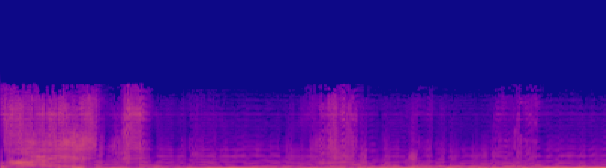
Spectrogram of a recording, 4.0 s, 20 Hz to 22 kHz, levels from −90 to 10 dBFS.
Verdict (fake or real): fake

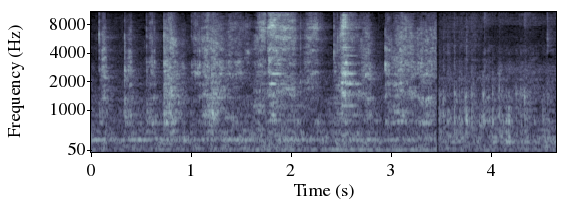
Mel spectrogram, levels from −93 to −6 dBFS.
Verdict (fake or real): real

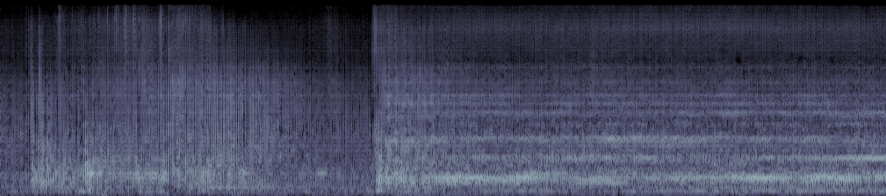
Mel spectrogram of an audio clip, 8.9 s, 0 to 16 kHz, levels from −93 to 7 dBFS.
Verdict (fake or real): fake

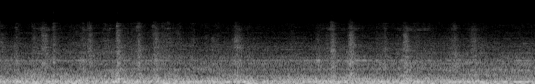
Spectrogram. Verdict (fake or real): real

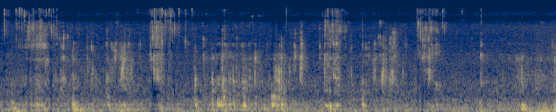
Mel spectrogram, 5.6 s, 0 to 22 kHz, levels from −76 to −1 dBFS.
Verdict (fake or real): real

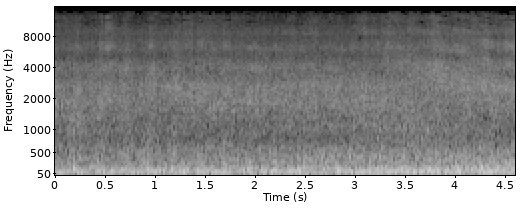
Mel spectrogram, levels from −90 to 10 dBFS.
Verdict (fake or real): real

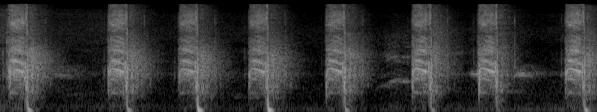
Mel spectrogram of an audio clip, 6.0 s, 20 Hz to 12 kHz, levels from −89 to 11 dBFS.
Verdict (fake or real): real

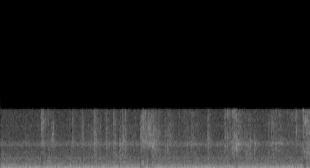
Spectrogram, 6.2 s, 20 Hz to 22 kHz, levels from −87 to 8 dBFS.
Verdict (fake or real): real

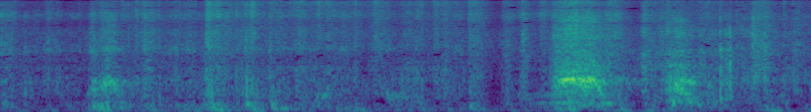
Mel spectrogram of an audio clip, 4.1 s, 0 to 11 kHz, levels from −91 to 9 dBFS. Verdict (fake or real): real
